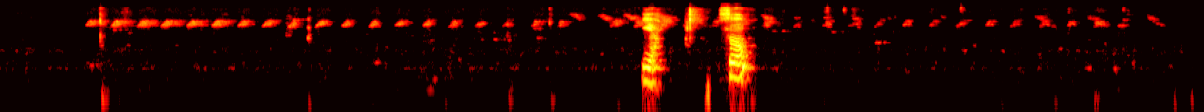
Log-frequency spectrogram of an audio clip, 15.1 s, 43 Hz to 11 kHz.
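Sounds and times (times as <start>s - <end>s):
faint bird chirps: 1.0s - 15.0s.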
